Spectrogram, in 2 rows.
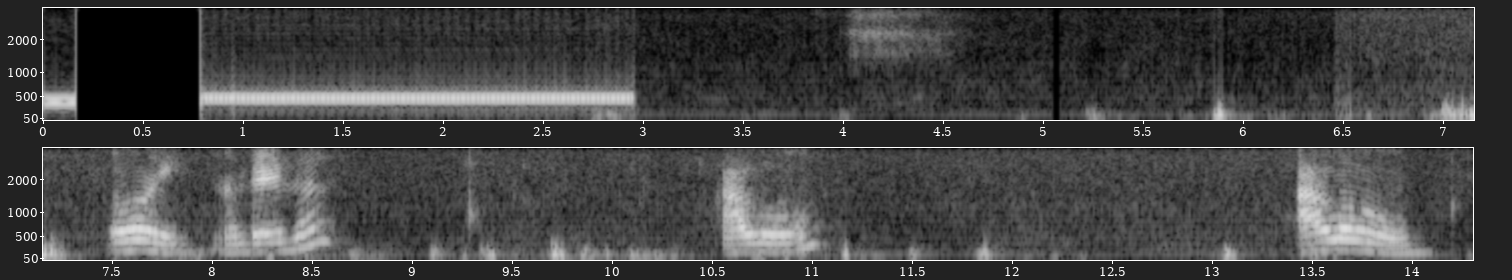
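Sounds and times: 
telephone line tone during a call transfer: 0:00.0 - 0:00.2, 0:00.8 - 0:03.0
faint low hum on a quiet telephone line: 0:00.8 - 0:14.2
speech: 0:07.5 - 0:08.7, 0:10.6 - 0:11.2, 0:13.4 - 0:14.2.

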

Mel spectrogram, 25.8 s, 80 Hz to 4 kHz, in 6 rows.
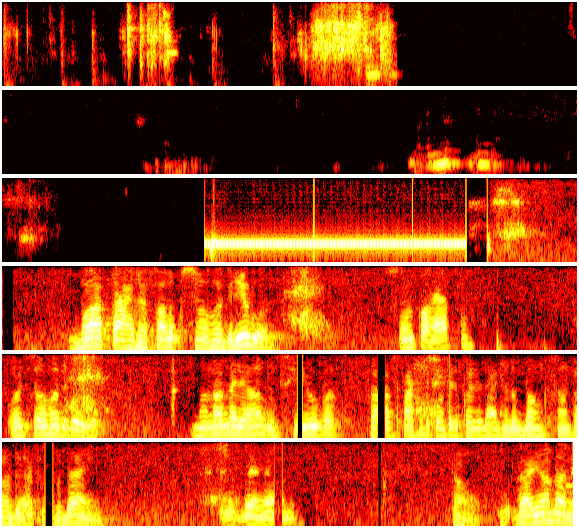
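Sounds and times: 
telephone line tone while a bank call is transferred: 0:10.2 - 0:12.2
speech: 0:13.6 - 0:15.2, 0:15.9 - 0:16.6, 0:17.3 - 0:22.5, 0:23.2 - 0:23.9, 0:25.0 - 0:25.8.

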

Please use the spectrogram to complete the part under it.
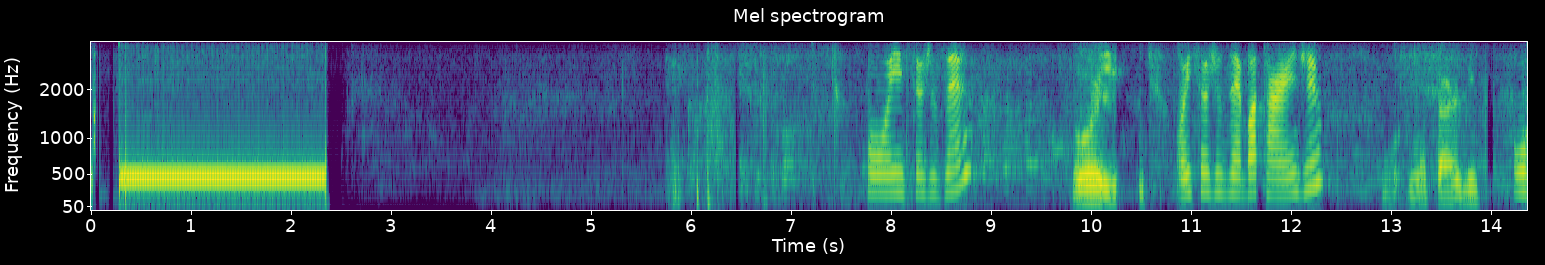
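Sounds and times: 
telephone call transfer tone: 0:00.3 - 0:02.4
speech: 0:08.0 - 0:08.9, 0:09.8 - 0:14.3.

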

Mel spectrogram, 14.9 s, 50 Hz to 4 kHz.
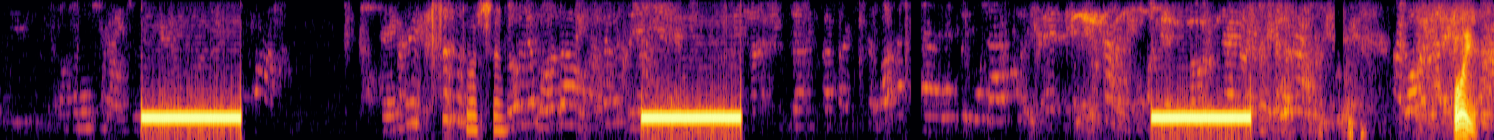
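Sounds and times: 
speech: 0:00.9 - 0:01.6, 0:04.7 - 0:05.4, 0:14.6 - 0:14.9
telephone tone after a dropped call: 0:01.4 - 0:02.4, 0:06.4 - 0:07.4, 0:11.5 - 0:12.5.

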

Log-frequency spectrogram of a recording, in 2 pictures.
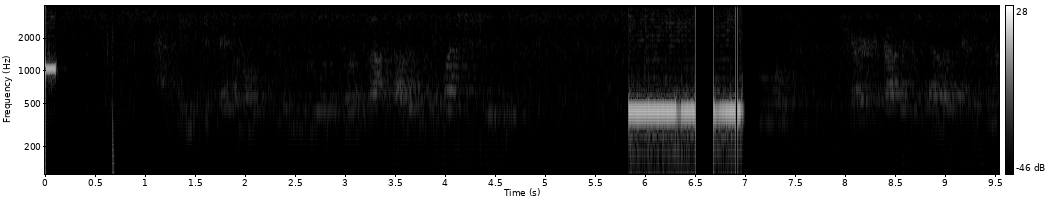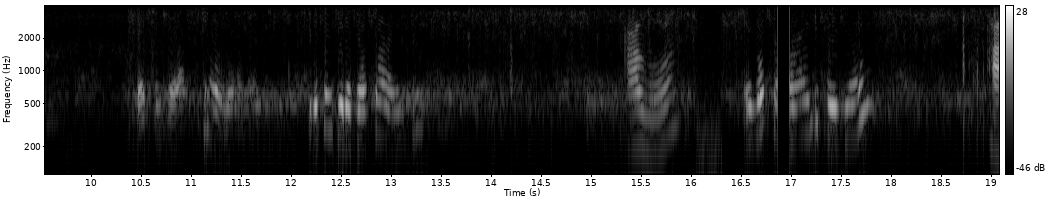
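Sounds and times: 
automated phone menu beep on a municipal office line: 0:05.8 - 0:07.0
quiet recorded voice prompt: 0:10.4 - 0:13.8, 0:15.4 - 0:17.9
speech: 0:12.4 - 0:13.6, 0:15.4 - 0:16.9, 0:17.5 - 0:18.0.

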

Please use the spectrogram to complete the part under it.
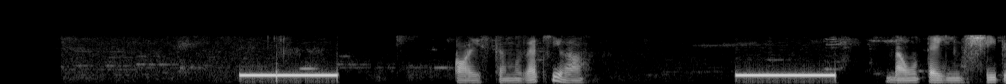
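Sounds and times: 
faint noise: 0:00.6 - 0:10.0
telephone tone while calling a customer: 0:02.4 - 0:03.4, 0:07.4 - 0:08.4
speech: 0:04.6 - 0:06.0, 0:08.9 - 0:10.0.

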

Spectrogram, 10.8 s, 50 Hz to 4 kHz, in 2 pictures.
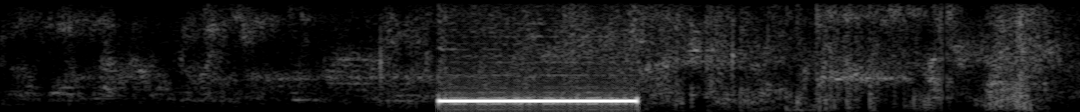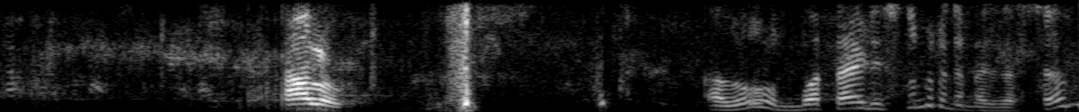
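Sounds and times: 
faint low noise: 0:00.0 - 0:10.7
telephone dial tone while placing a call: 0:02.2 - 0:03.2
speech: 0:06.8 - 0:07.2, 0:09.0 - 0:10.7.

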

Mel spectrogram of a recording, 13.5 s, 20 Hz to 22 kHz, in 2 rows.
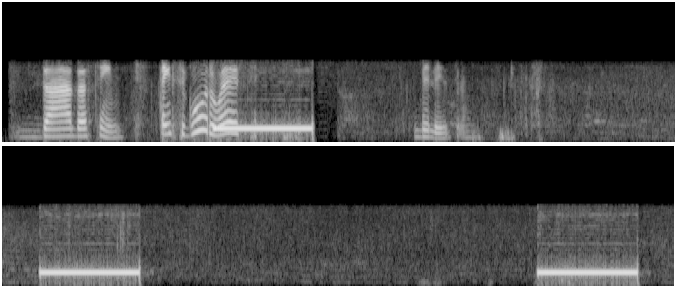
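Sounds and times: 
speech: 0:00.4 - 0:02.6, 0:04.2 - 0:05.1
low telephone ringing tones of a phone calling out: 0:02.4 - 0:03.2, 0:07.1 - 0:08.2, 0:12.1 - 0:13.2.

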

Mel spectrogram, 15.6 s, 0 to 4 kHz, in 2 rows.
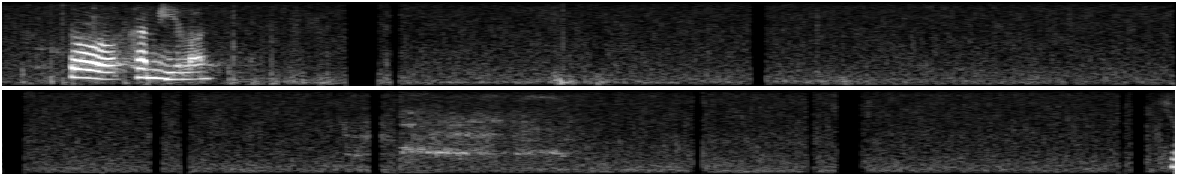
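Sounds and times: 
steady hiss of static: 0:00.0 - 0:15.6
speech: 0:00.4 - 0:01.6
rooster crowing: 0:10.1 - 0:11.8.

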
